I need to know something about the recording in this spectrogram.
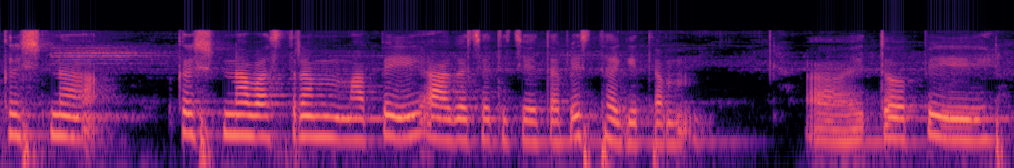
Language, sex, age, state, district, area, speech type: Sanskrit, female, 30-45, Andhra Pradesh, East Godavari, urban, spontaneous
